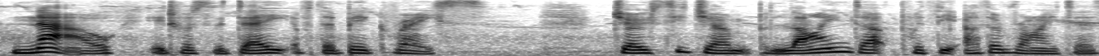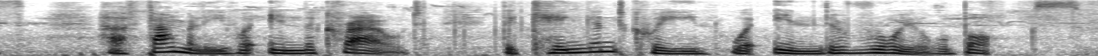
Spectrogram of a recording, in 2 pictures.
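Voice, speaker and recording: A woman reading a children's story aloud like a teacher, expressive and measured in her storytelling. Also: low-pitched, gravelly, breathy edge.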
